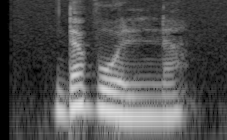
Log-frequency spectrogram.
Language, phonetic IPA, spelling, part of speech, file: Russian, [dɐˈvolʲnə], довольно, adverb / adjective, Ru-довольно.ogg
- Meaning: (adverb) 1. enough, sufficient 2. quite, rather, pretty, fairly 3. contentedly; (adjective) 1. it is enough 2. short neuter singular of дово́льный (dovólʹnyj)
